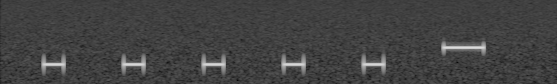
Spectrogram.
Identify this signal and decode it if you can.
Radio time signal (five pips and a higher one, as on Chinese radio), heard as pips.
